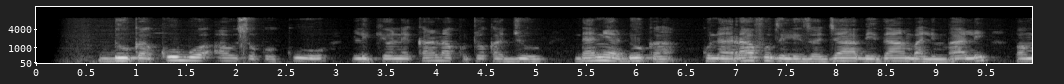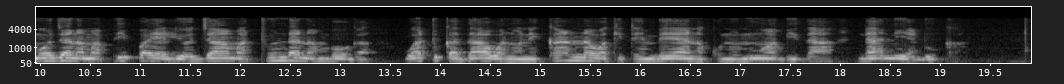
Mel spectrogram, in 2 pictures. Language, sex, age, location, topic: Swahili, male, 18-24, Nairobi, finance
